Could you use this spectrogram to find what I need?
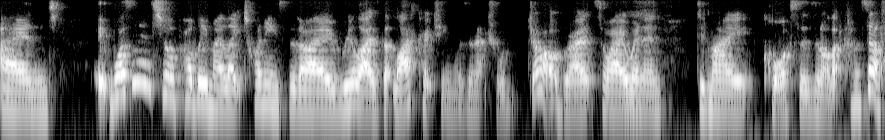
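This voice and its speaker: A woman with an Australian accent, medium pitch, ordinary pitch variation and a moderate pace. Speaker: money mindset coach. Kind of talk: interview.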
